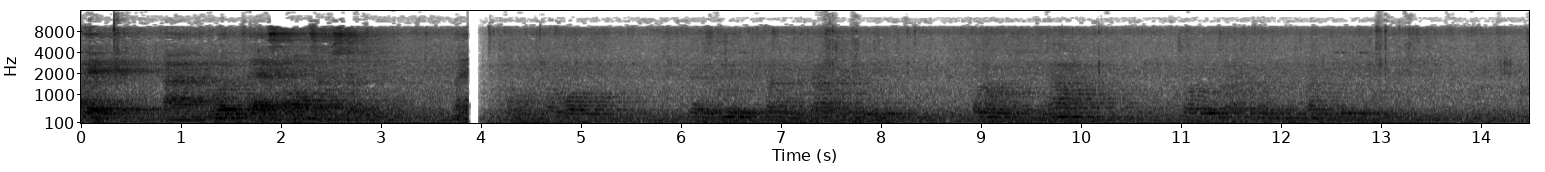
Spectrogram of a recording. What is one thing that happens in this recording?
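A man reads out slowly through a microphone in a large echoing hall.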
